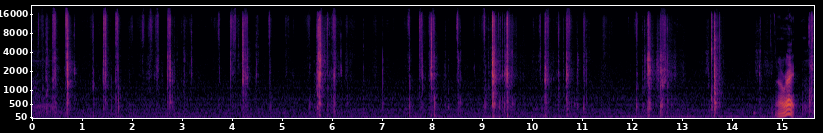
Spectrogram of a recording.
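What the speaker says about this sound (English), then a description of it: "let's get 3 cards. This is the Morgan's Tarot deck." Tarot cards from the Morgan's Tarot deck being shuffled and drawn, giving a steady run of crisp riffling flicks and soft slaps, with a brief louder rustle near the end.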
